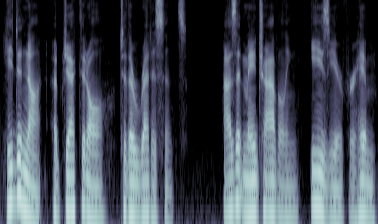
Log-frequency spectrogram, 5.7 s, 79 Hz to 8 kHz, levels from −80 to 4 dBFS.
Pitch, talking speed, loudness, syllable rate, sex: 95 Hz, 170 wpm, -20 LUFS, 4.8 syllables/s, male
